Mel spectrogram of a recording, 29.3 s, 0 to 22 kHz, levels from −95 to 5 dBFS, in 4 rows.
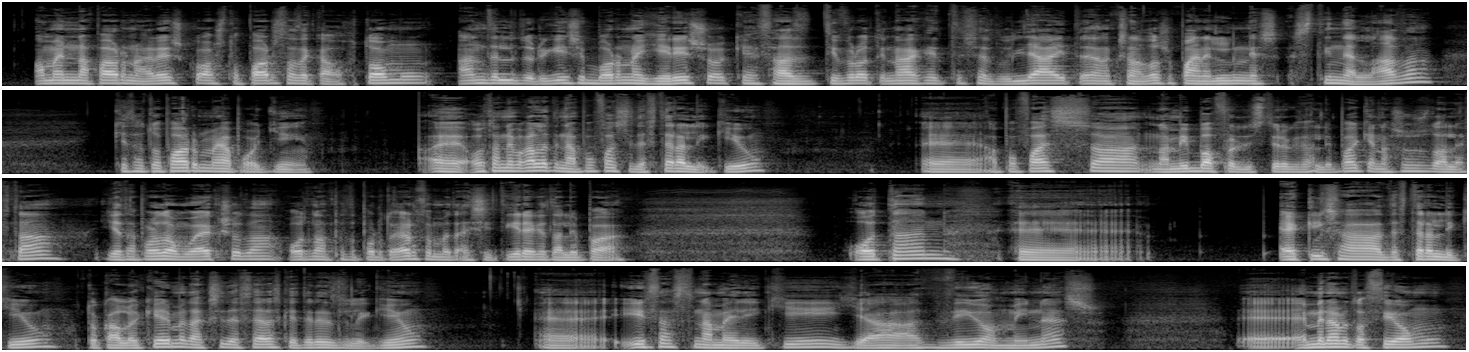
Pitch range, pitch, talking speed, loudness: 125-145 Hz, 135 Hz, 195 wpm, -24 LUFS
